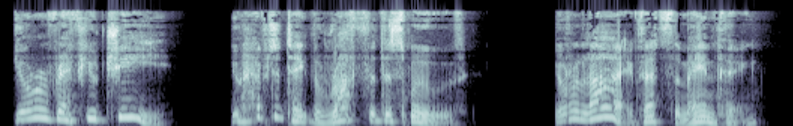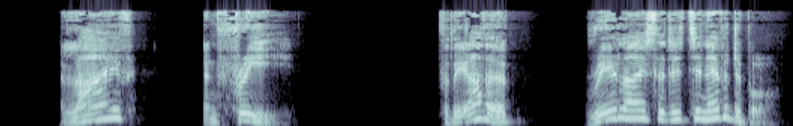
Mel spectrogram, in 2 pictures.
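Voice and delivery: high, brisk no-nonsense lady; crisp and compelling. A narrator's reading. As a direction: set him straight crisply. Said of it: "Tuppence's voice was crisp and compelling".

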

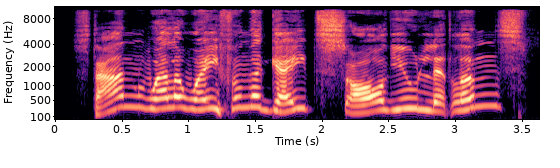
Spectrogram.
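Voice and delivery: high, loud warning call; booming rustic giant. A narrator's reading. Giant warns the little ones off the gates, hollering. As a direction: holler down to the small folk. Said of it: "said the giant Rumblebuffin".

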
